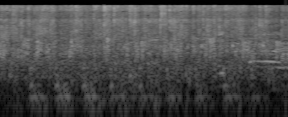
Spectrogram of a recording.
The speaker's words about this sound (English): So thank you guys again. Again, big round of applause for everybody.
